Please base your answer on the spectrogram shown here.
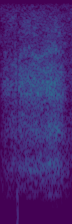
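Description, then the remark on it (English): A dog sniffs, a soft breathy rush of air lasting under a second, fairly quiet with no voices. “Sorry about my dog there.”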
